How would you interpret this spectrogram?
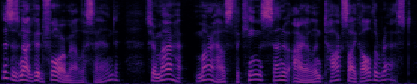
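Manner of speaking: usual speaking voice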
